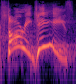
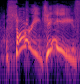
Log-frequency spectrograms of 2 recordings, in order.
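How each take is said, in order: First: Sulky, higher sorry then a dropped jeez; bratty kid sorry. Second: Put-on grudging kid sorry. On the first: Retold or imitated. Pastor mimicking a child's apology to a parent, sulky and dismissive. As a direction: toss off a sorry you don't mean, like a kid. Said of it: "your kids do that one on you". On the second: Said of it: "this is a kid one".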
